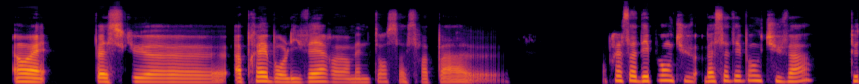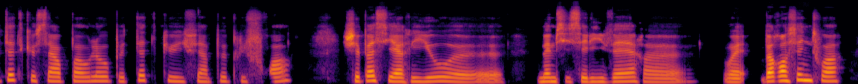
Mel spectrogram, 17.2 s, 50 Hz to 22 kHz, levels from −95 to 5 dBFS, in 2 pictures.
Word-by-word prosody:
Ouais. 180 -2 +6 0.5
Parce 180 -2 +4
que, - - -7 0.9
heu, - - -7
après 205 +3 +3
bon 175 -3 -2
l'hiver, 180 +3 0
heu, - - -5
en - - -8
même 155 0 -8
temps, 180 +2 -9
ça - - -7
sera 155 -2 -9
pas, 90 - -5
heu, 80 - -12 1.1
après 225 - -2
ça 220 +1 +3
dépend 210 +3 +1
où - - -1
tu 210 -2 -4
v - - -10
bah, 205 +1 +1
ça 220 - -1
dépend 225 +1 -4
où 225 - -3
tu 205 - 0
vas. 195 +6 -3 0.4
Peut-être 250 +4 -1
que 220 - -4
Sao 205 -1 +1
Paulo, 210 +1 -1
peut-être 200 +5 -6
qu'il 195 -3 -5
fait 190 - -4
un 180 - -5
peu 200 +3 -8
plus 195 +1 -12
froid. 190 +2 -4 0.6
Je - - +11
sais 205 - +7
pas 220 +2 +5
si 210 - +1
à 185 - +6
Rio, 190 +2 -1
heu, 165 - -3 0.4
même 185 +1 +2
si 180 -1 +2
c'est 180 +2 +2
l'hiver, 185 +2 0
heu, 170 -2 -3 0.4
ouais. 165 -1 +1 0.2
Bah, 200 - +8
renseignes 225 +4 +6
toi. 205 -2 +1
190 Hz, 190 wpm, -24 LUFS, 175-210 Hz, 1.1 s, Je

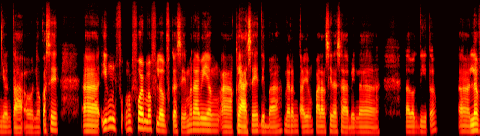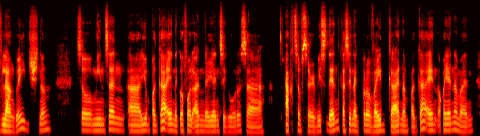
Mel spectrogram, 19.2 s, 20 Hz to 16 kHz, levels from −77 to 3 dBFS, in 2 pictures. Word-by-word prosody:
yung 105 -1 -6
tao 95 +2 -2
'no 100 0 -9
kasi, 135 +4 +1 0.5
ah, 115 -1 +5
yung 185 +1 -1
fo - - -11 0.2
form 170 +1 +4
of 155 0 -1
love 125 -4 +2
kasi 105 -2 0
marami 135 +1 +2
yang, 120 -1 -3
ah, 105 0 0
klase, 115 +4 +4
di 110 - -5
ba? 105 +3 -5
Meron 115 -1 -5
tayong 110 +1 -3
parang 105 -1 +1
sinasabi 100 -4 -1
na 100 -1 -5 0.5
tawag 105 -1 -5
dito, 110 +7 -8 0.4
ah, 110 0 0
love 125 -1 +4
language 125 +6 +2
'no. 140 +4 -8 0.5
So, 130 -1 -2
minsan, 125 +1 -1
ah, 120 -1 0
yung 130 +1 -5
pagkain 130 +3 +2
nagfa-fall 120 +1 -4
under 110 0 -3
yan 115 +1 -1
siguro 105 +2 -4
sa, 100 -2 +1 0.4
acts - - +3
of - - -5
service 110 0 +6
din 130 +1 +1
kasi 165 - +2
nag-provide 115 +1 -2
ka 105 0 +3
ng 115 -1 -6
pagkain 125 +5 -1
o 115 - -8
kaya 130 +1 0
naman, 115 -5 -6
115 Hz, 155 wpm, -23 LUFS, 105-125 Hz, 0.5 s, service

